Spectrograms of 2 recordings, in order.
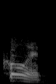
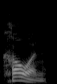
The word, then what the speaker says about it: Cohen: Yeah, the interesting thing, by the way, about Cohen is last night I tuned into Hannity's program to see what he had to say, and he referred to him as Michael Cohen, one syllable.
